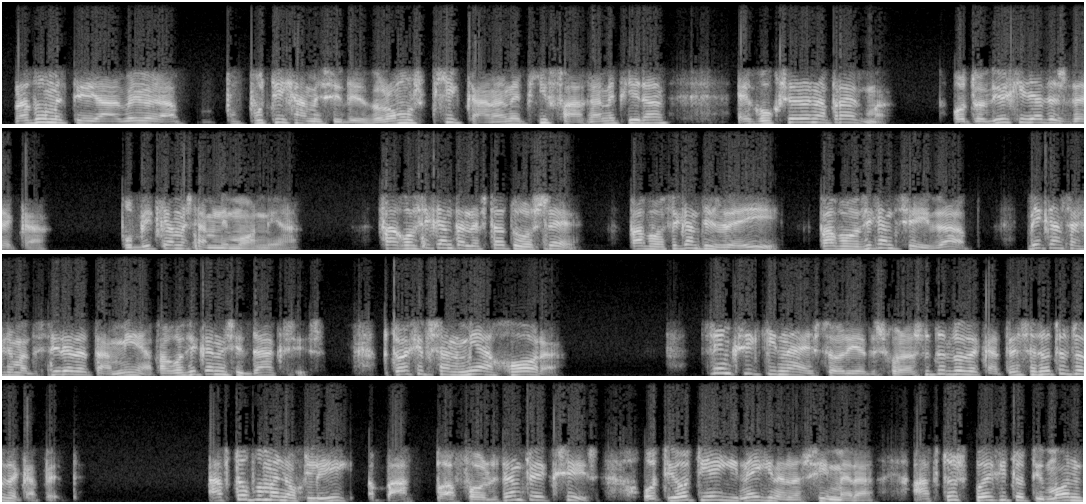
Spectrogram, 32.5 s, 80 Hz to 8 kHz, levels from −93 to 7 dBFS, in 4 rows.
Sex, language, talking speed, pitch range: male, Greek, 150 wpm, 185-245 Hz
